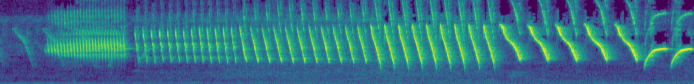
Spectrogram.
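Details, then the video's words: Canary champion training song opens with a brief buzzy tone, then an accelerating rolling trill of descending notes lasting several seconds, ending in louder, slower curving whistles. "Canary Training Champion Song"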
